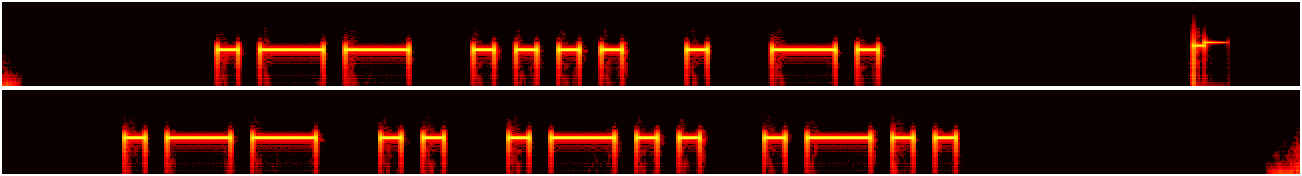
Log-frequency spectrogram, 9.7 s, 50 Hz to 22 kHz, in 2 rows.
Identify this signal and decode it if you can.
Morse code, heard as a keyed tone, about 15 wpm, 700 Hz. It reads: WHEN WILL
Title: Sentences from Top 100 Words - New Word Drill - 15wpm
